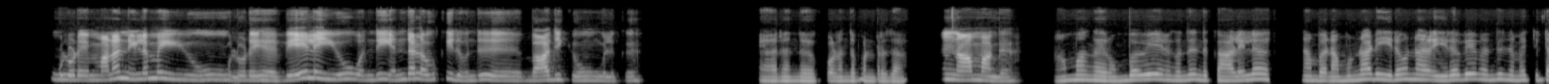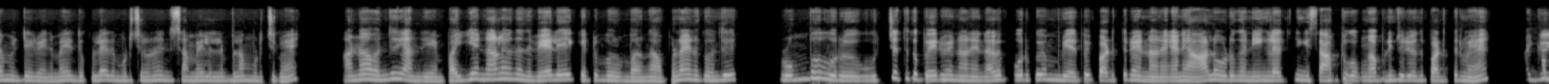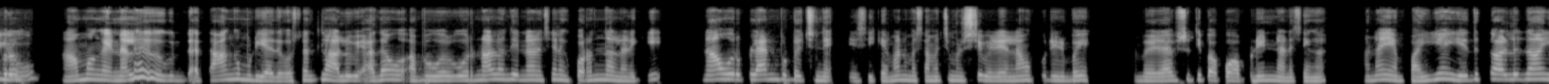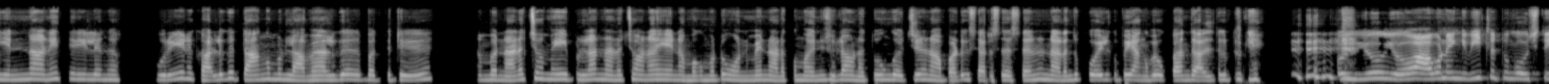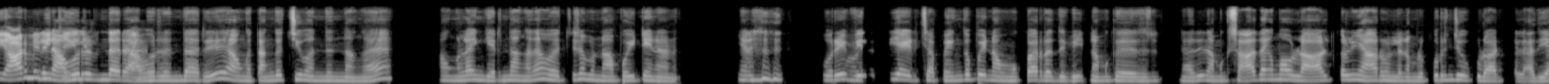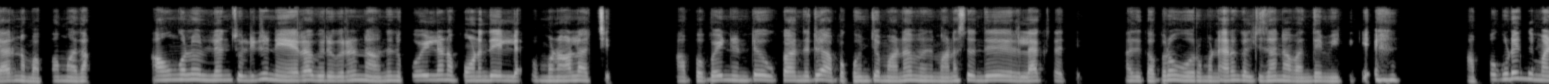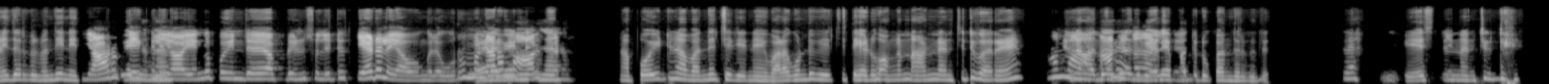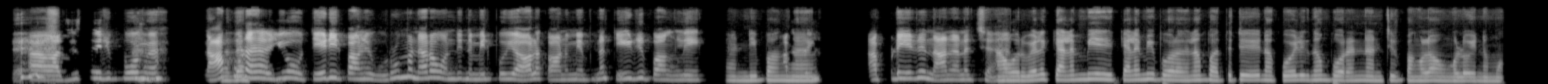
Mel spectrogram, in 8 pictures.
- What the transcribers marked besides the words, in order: laughing while speaking: "என்னால பொறுக்கவே"; laughing while speaking: "நீங்கச் சாப்பிட்டுக்கோங்க"; laughing while speaking: "ஆமாங்க. என்னால தாங்க முடியாது"; in English: "ப்ளேன்"; laugh; laugh; other noise; in English: "ரிலேக்ஸ்டு"; laughing while speaking: "கழிச்சு தான் நான் வந்தேன் வீட்டுக்கே"; laughing while speaking: "வலை கொண்டு வீசித் தேடுவாங்கன்னு"; laughing while speaking: "வேஸ்ட்டுன்னு நினைச்சுக்கிட்டேன்"; in English: "வேஸ்ட்டுன்னு"
- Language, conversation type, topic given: Tamil, podcast, உங்களுக்கு மிகவும் பயனுள்ளதாக இருக்கும் காலை வழக்கத்தை விவரிக்க முடியுமா?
